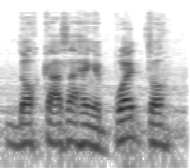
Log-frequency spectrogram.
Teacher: you're immediately deleting all of the consonants that you have at the end of a syllable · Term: papa in la boca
